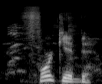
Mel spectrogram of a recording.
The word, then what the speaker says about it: Forked: a gas pump 3-0 forkid pronounced orchid let me get that right pronounced forkid by the locals foreign get that right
